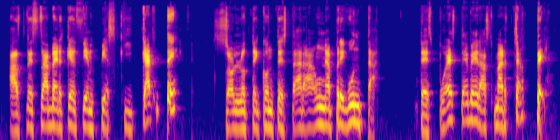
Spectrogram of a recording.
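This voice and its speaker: Using a put-on character voice, a man speaks at a fairly slow pace and medium pitch. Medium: read story.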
